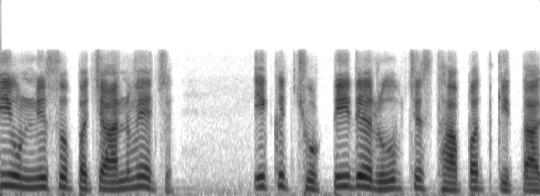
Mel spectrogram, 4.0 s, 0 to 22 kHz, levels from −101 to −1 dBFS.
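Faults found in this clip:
AMR comfort noise, 1.47 to 1.89 s. Background replaced by steady, smooth synthetic hiss for 0.42 s. Sender stopped speech frames; receiver generated noise from coarse level estimate. Wideband speech around it sounds clear.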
